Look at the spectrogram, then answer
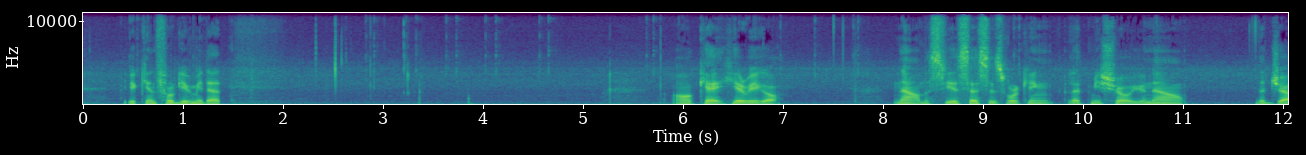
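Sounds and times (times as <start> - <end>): faint steady hiss: 0.0 - 12.0
keyboard and mouse clicks: 2.3 - 4.8.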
